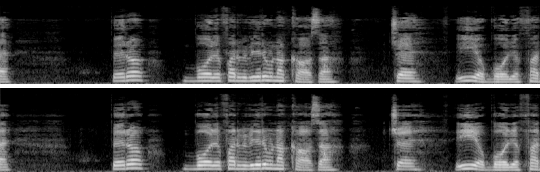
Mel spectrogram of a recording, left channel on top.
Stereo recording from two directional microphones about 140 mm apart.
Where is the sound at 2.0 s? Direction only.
35° right (ahead or behind).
